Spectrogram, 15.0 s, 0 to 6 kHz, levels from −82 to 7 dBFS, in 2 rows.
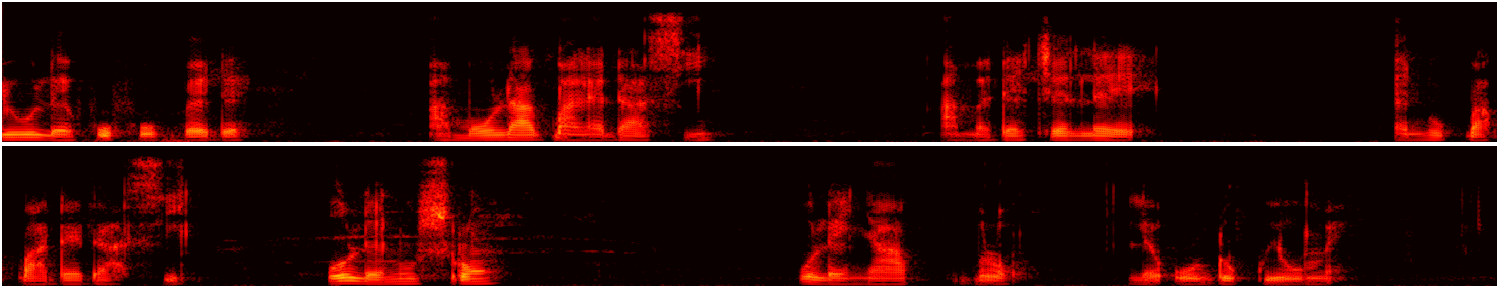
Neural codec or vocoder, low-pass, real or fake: none; 5.4 kHz; real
